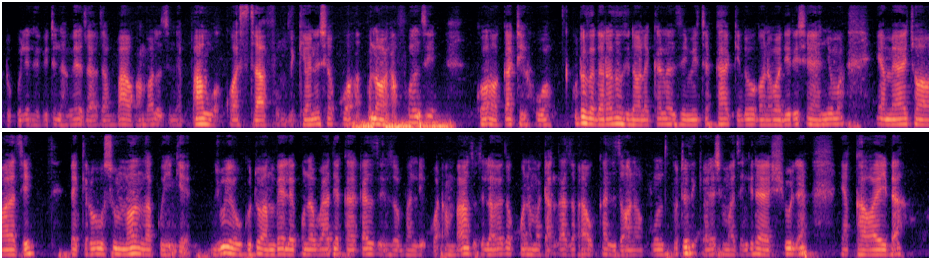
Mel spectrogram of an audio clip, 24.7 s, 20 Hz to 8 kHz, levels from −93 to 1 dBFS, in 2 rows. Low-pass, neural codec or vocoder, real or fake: 7.2 kHz; codec, 24 kHz, 0.9 kbps, WavTokenizer, medium speech release version 1; fake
